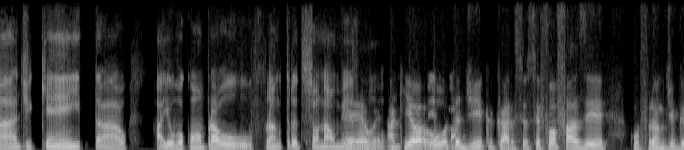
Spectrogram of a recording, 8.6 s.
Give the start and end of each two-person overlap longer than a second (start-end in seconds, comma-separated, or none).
4.2-5.8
